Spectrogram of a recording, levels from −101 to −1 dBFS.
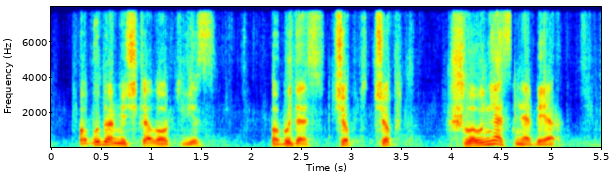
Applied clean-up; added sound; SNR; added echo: neural separator model SepFormer DNS4.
